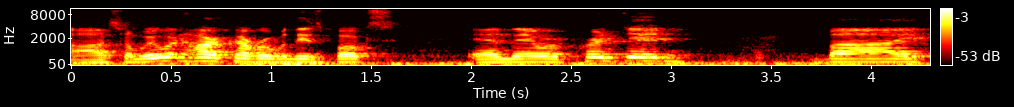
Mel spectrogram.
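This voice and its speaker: A man talks at a moderate pace. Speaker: tabletop game designer. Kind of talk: casual live stream talk to camera. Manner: casual, hesitant, chatty.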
